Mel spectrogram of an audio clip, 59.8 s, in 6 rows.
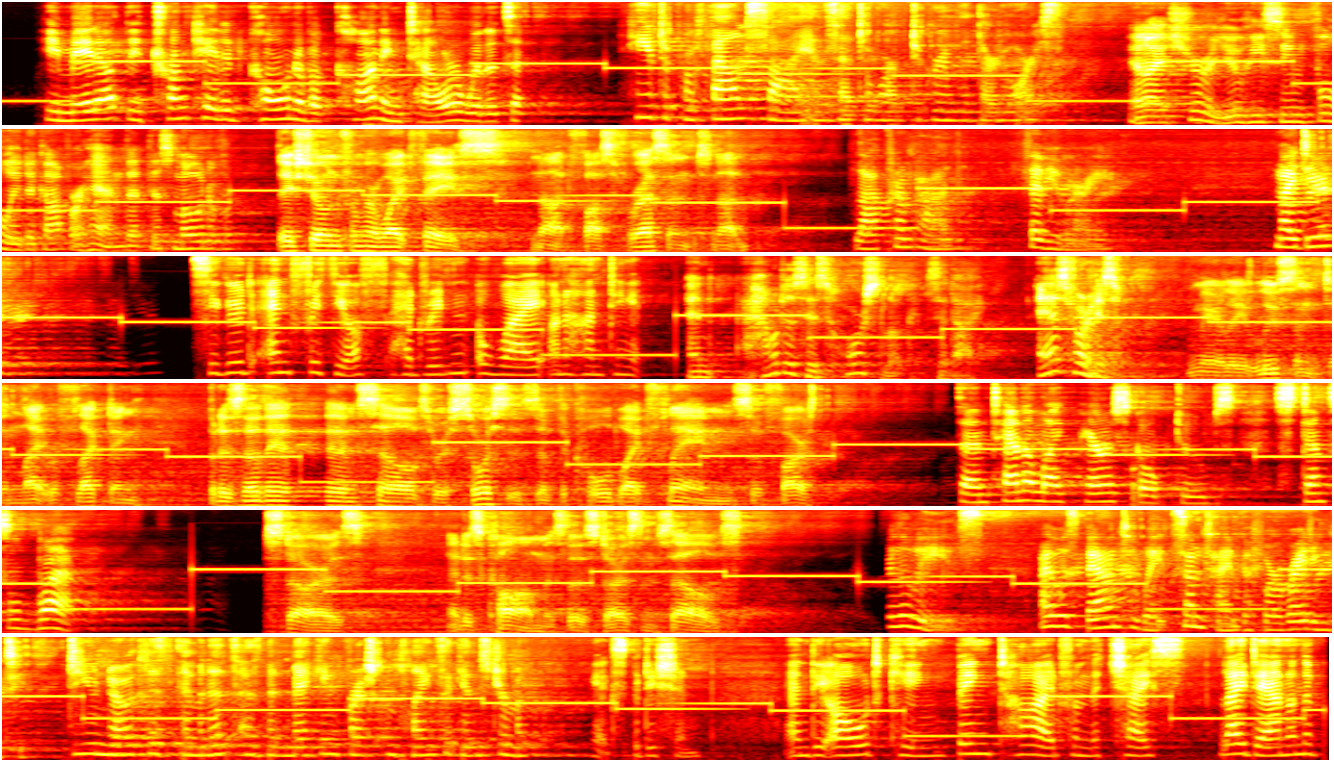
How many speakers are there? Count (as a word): seven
